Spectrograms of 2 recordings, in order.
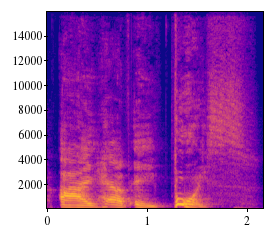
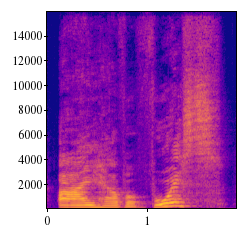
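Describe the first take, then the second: First: "I have a voice" word by word, falling at the end; slow, separated words, punching "voice" with finality; emphatic declaration. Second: "I have a voice" drawn out, rising at the end; slow declaration. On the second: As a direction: stretch each word of "I have a voice", lifting on "voice". Declares it, then repeats harder. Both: Real, not acted.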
